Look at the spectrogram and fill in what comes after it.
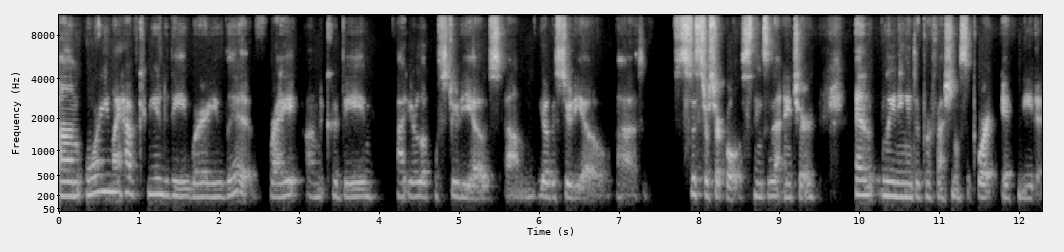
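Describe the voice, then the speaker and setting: Vocal fry runs through this woman's medium-pitched voice. She talks at a moderate pace with fairly even intonation. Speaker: webinar presenter on somatics. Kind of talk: webinar presentation.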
